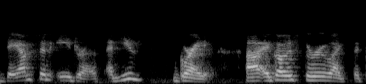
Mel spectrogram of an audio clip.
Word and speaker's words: Damson Idris: I've gotten his name wrong every single time I've said it, but it's Damson Idris, and he's great.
